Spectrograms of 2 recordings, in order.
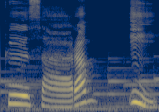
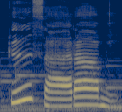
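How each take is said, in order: First: The final i is said slowly and separately. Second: The final i is said quickly, linked to saram.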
